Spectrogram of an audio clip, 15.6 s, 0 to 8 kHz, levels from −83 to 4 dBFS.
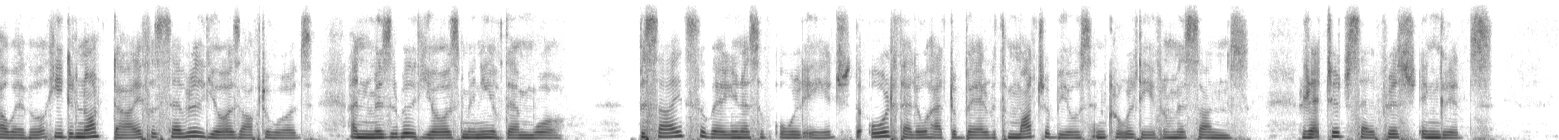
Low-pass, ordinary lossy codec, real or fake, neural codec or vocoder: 7.2 kHz; Opus, 32 kbps; fake; codec, 16 kHz, 16 kbps, FunCodec, trained on Chinese and English, 50 frames a second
